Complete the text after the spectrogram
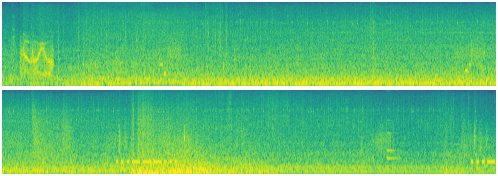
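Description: A heavy tank engine rumbles steadily as the tank drives.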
